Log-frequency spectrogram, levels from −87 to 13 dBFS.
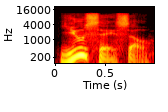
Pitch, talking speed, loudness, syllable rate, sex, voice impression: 130 Hz, 180 wpm, -15 LUFS, 3.4 syllables/s, male, very masculine, adult-like, slightly thick, cool, intellectual, slightly wild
